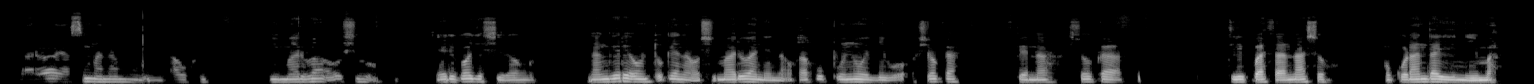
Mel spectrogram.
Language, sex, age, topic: Oshiwambo, female, 18-24, finance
